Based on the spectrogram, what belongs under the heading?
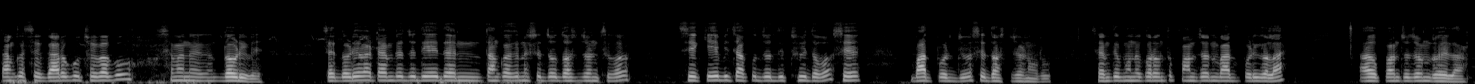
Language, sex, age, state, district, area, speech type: Odia, male, 30-45, Odisha, Malkangiri, urban, spontaneous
